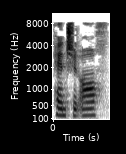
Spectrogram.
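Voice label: "pension off", English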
